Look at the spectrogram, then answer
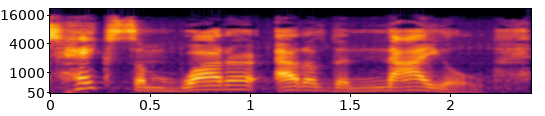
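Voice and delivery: plain

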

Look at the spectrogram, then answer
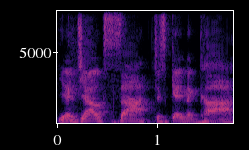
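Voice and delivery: put-on, fake Boston accent. Acting out a girl who never finds the jokes funny: put-on Boston accent. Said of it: "that's my Boston accent".

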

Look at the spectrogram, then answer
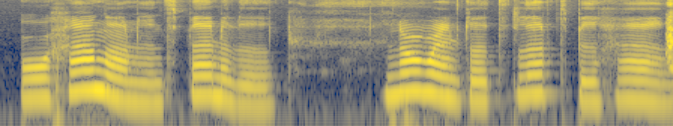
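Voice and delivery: cartoon alien creature voice. Speaker brings out a Stitch voice while playing. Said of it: "Let's see if we can bring Stitch out".

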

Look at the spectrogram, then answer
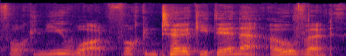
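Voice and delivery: put-on chav voice. Telling friends about a group in a corner house, imitating a chav. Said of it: "Chav translation".

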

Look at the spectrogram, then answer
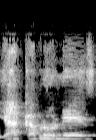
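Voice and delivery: put-on, high, hollered full shout. Acting out the man who came in to get you out of a hold, retelling a man's shouting. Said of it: "se empezó a gritar".

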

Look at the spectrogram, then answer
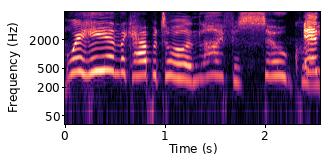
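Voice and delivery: high-pitched put-on British accent with newsreader delivery. Imitating a hostage's fake news report: put-on British accent. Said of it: "in a British accent that was like".

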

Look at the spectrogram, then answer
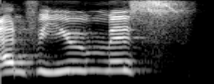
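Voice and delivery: very high, loud shout. Voicing a character calling out toward the cloak rack: shouting across the room. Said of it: "he shouts towards the, the cloak rack".

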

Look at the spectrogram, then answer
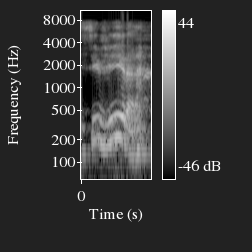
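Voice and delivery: mock laughter running through the speech. Speaker retells how the interviewee laughed and brushed off his request, retelling a laughing reply. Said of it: "Aí ele deu risada e falou assim".

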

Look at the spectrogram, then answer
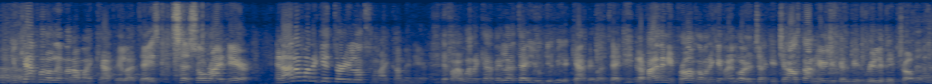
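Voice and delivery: fast, rushed, worked-up, agitated rattled-off complaining. A character complaining until someone tells him to slow down, fast, rushed speech. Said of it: "slow down".

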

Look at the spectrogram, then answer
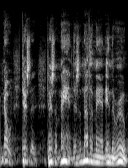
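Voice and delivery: put-on whisper-shout. Retelling how a spouse woke the speaker at night, imitating a whisper-shout. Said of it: "She whisper shouts at me".

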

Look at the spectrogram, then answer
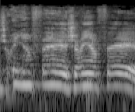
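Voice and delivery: very high, frantic, panicked shouting. Narrator voicing a woman struggling in front of the guards, shouting. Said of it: "Elle crie".

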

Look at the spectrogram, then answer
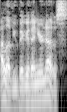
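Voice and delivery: imitated flat deadpan tone. Retelling his reply to her, imitating his deadpan delivery. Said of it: "he looked at me deadpan in his face".

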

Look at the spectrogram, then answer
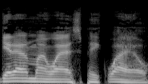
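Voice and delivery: ordinary delivery

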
